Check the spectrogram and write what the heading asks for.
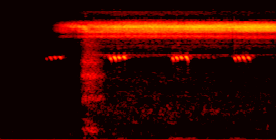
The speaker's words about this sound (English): It was a cricket sound effect. I was going to make fun of Weldon right here.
